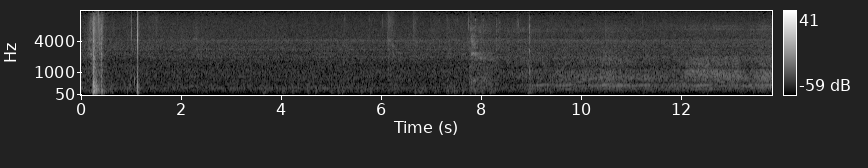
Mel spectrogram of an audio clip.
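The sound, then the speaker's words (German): A car engine in a video game hums and gradually revs up, growing louder toward the end, with a few sharp clicks near the start and one midway. No one speaks. “Schnapp mir am besten ein Auto.”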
